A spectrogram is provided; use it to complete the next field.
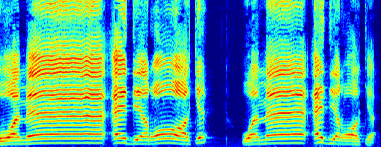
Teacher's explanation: دونوں ہونٹوں کے dry part سے میم ادا ہوتا ہے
